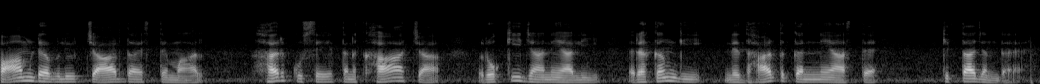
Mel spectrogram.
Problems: none marked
